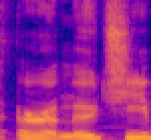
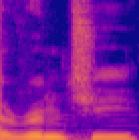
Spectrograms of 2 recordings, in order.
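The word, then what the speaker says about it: Ürümqi: I would be messing up as Uramuchi, but I'm pretty sure it's Urumchi.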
